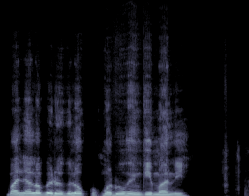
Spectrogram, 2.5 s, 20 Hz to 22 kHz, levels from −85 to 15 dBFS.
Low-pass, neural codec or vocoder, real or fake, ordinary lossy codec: none; codec, 44.1 kHz, 3.4 kbps, Pupu-Codec; fake; none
